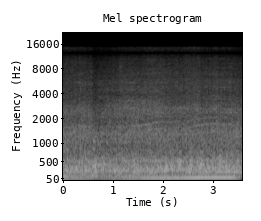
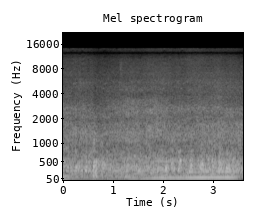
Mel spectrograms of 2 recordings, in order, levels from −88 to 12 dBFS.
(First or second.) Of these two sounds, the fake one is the second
